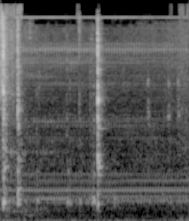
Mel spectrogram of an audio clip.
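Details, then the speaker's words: Apple II Plus Disk II floppy drive after cleaning and servicing: sharp dry ticks at irregular spacing over a faint hum as the head steps while booting ProDOS; drive sounds healthy. "the head stepping I'm we're booted into pro boss I'll the menu still coming up but there we are that does the drive doesn't sound bad"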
